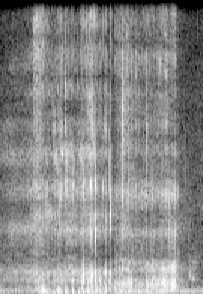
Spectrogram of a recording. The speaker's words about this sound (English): I like this new tradition of serving the coffee on the microphone, so get used to it, guys. Yes, I like slurping in the microphone.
